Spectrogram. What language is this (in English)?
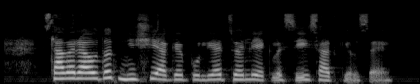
Georgian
